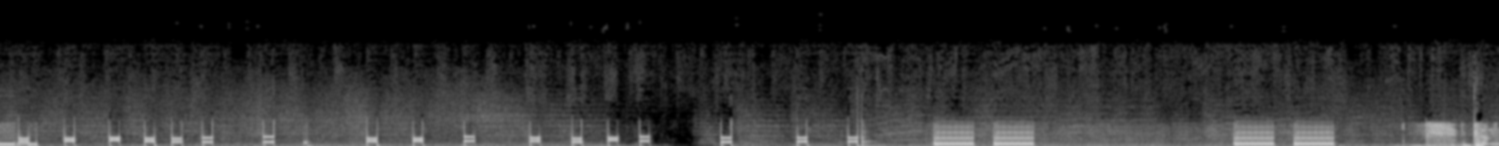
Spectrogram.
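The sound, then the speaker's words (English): A rapid string of telephone keypad tones beeps out a number to call the Queen, followed by a pause and two loud ringing bursts of the line calling out, with no one speaking. “So let's see if we can get her on the phone,”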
